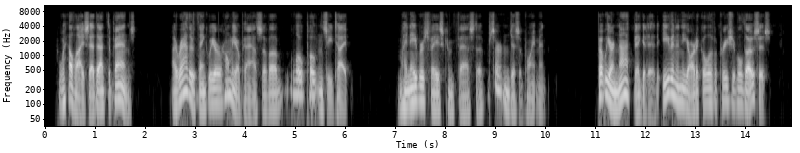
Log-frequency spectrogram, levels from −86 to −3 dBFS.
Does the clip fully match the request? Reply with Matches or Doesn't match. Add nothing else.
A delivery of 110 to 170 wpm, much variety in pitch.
Matches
